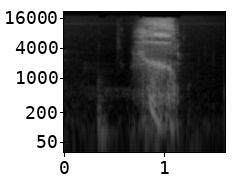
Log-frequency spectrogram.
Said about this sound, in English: you know, this could have been your product right here as I sip this.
